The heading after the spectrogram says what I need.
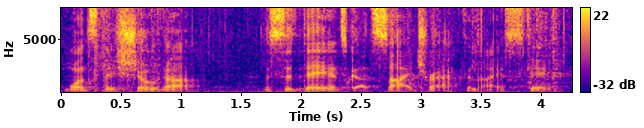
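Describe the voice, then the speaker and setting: Big streetwise protector, low gravelly voice, gruff and bossy, blunt fantasy audio drama dialogue. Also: male voice, lively intonation, a little slow, a little hiss or hum, full character voice. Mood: conspiratorial. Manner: blunt, scolding, commanding.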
